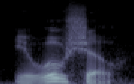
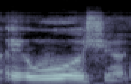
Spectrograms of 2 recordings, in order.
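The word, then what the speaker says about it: Ewuoso: Yowosho. Is that right? No, Ewuosho. It is Ewuosho.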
